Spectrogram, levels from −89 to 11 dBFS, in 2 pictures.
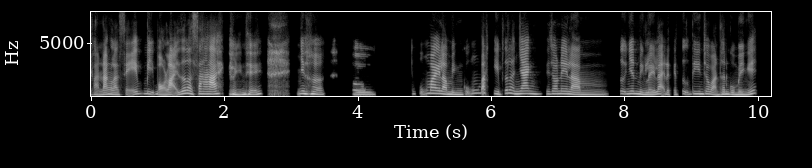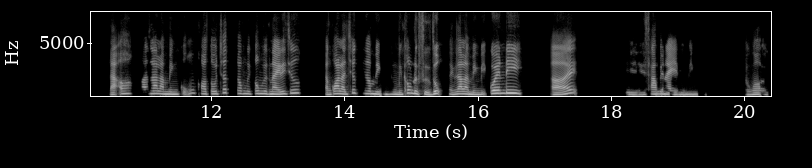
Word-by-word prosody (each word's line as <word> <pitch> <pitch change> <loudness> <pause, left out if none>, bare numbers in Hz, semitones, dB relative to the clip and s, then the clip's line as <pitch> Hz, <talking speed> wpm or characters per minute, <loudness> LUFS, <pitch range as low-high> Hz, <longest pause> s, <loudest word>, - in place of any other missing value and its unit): khả 160 -2 -6
năng 185 +4 +3
là 175 - +1
sẽ 180 +5 -1
bị 225 -7 -3
bỏ 145 -2 0
lại 165 +1 +4
rất 255 +5 +3
là 270 - +3
xa 225 +1 +2
ấy, 220 +1 +10 0.2
kiểu 195 0 +4
như 180 +2 +2
thế. 195 +3 +2 0.5
Nhưng 240 +2 +3
mà 195 -4 +3 0.4
ừ, 195 - -4 0.8
ừ, 230 - -15
cũng 275 - -9
may 275 -2 +6
là 215 -2 +5
mình 190 -3 +1
cũng 280 +10 -9
bắt - - 0
kịp 225 -4 -1
rất 285 - -2
là 290 -2 -2
nhanh. 240 -1 +3
Thế 225 - -9
cho 240 +1 -1
nên 240 -1 +1
là, 195 -3 +4
ừm, 170 -1 -6 0.2
tự 245 - -7
nhiên 235 +1 +1
mình 195 -5 +2
lấy 165 +1 0
lại 225 +1 +1
được 180 - -4
cái 165 - -8
tự 185 - -8
tin 230 -1 0
cho 225 -1 -2
bản 170 -6 -1
thân 200 +3 +2
của 180 - -1
mình 160 +1 0
ấy, 255 +8 0 0.5
là, 175 - +1
"Ơ, 245 - -2 0.3
hóa 220 - -6
ra 255 - +1
là 235 -2 -1
mình 205 -2 +1
cũng 215 +8 -11
có 240 -4 -4
tố 230 +1 -3
chất 330 +8 -5
trong 260 -1 -5
cái 235 - -6
công 250 +2 -3
việc 245 -2 -2
này 215 -1 +3
đấy 230 - -1
chứ, 310 +1 -2 0.4
chẳng 185 0 -4
qua 245 +3 +3
là 225 -2 +1
trước 305 +8 -6
kia 250 -2 -4
mình 220 -3 +3
mình 190 0 -2
không 300 +5 -1
được 250 -4 +3
sử 190 -3 -1
dụng, 240 +9 +3
thành 195 0 -4
ra 230 - +3
là 220 -2 +2
mình 185 -3 +1
bị 190 - -6
quên 280 +2 +5
đi." 300 -3 +6 0.4
Ấy, 185 - +2 0.7
thì, 165 -2 -8 0.2
sang 210 0 -1
bên 215 -1 -1
này 190 -2 +1
thì 170 - -5
mình 115 - -5 0.7
đúng 150 - -8
rồi. 190 +1 -1
215 Hz, 270 wpm, -24 LUFS, 185-245 Hz, 0.8 s, ấy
